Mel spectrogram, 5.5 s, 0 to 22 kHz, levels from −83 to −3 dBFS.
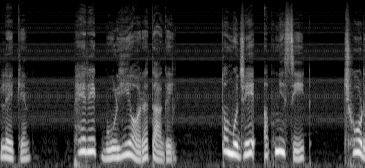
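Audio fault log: throughout, timecode bleed: There's a thin, steady chirping warble sitting well under the speech, roughly 35 dB down, for the whole clip. That's linear timecode leaking in from a nearby track or cable. The code is a square wave flipping between two pitches around 1 kHz and 2 kHz as it encodes its bits, and the rhythm of the chirp fits 29.97 fps code. Because it never stops, it reads as a constant buzzy twitter behind everything.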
